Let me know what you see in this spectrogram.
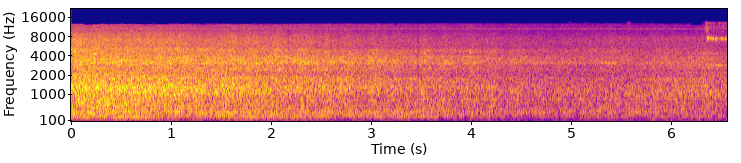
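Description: Electric-locomotive-hauled passenger train passing and running away, its rumble and a low hum fading steadily as it recedes.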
